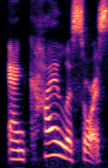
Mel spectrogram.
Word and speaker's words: ankylosaurus: who's 8 years old and we did the Ankylosaurus together I hopefully I'm pronouncing that correctly now he corrected me on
